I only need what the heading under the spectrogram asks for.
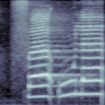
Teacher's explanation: Hati-hati, u-nya bukan mad badal, waw-nya bukan pemanjang, jadi u pendek aja. Faula. Ada mad wajib muttasil karena ada mad tabi'i ketemu hamzah dalam satu kata yang sama.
